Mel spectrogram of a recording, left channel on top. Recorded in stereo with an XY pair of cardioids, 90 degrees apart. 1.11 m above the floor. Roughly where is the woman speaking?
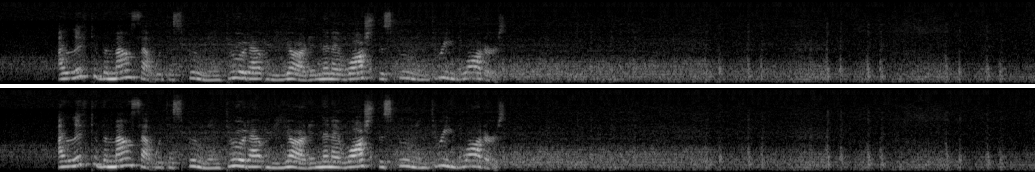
Ahead right.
